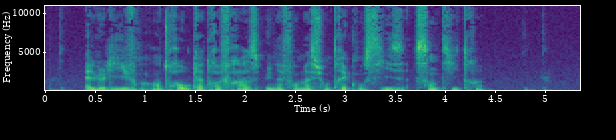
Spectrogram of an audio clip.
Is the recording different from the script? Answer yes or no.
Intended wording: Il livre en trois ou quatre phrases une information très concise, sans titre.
yes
